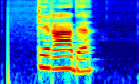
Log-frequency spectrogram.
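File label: "straight", Australian English; PictureDictionary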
